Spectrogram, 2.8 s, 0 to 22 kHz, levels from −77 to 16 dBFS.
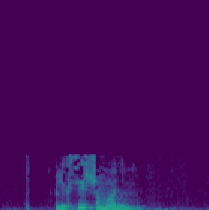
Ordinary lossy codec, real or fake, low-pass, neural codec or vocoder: MP3, 24 kbps; real; 7.2 kHz; none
